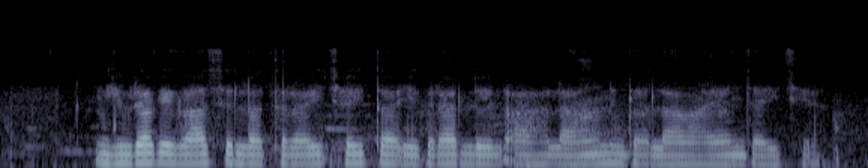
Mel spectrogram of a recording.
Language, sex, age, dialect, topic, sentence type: Magahi, female, 25-30, Western, agriculture, statement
